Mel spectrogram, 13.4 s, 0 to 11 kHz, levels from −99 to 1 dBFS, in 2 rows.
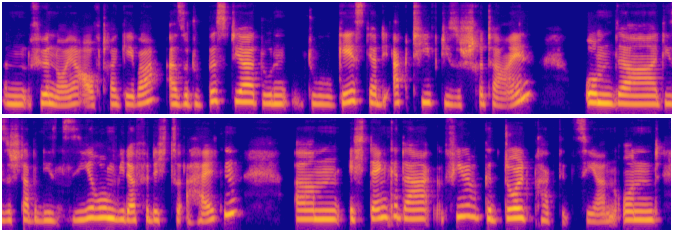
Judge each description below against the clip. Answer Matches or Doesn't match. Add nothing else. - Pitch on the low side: Doesn't match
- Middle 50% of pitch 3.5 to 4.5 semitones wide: Doesn't match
